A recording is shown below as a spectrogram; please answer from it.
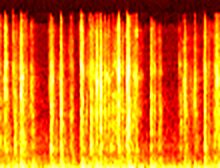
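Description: Keyboard typing: a quick, irregular run of sharp keystroke clicks, about ten a second.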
